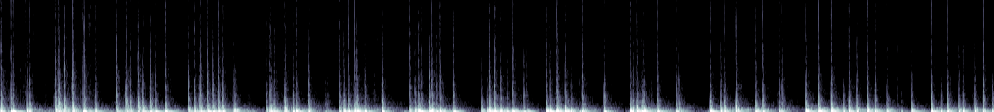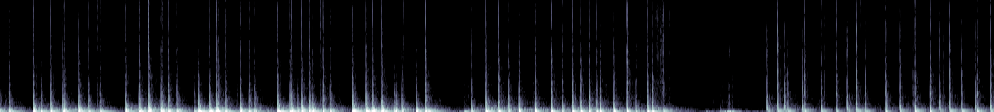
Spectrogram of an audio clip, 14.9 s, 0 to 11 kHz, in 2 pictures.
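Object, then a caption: Large cardboard paper box. Fingernails tap and scratch across the printed lid of a large cardboard copy paper box. Quick, irregular taps make hollow, low, boxy thuds that die away almost at once, mixed with a dry scratching rasp. The sound drops to a brief near-silence around the 13-second mark before the tapping resumes.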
